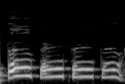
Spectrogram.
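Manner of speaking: high yelping dog cries, mimicked; imitating a hurt dog. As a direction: yelp way up high like a dog in pain. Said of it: "'cause he's all".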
